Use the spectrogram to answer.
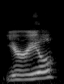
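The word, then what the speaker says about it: Euryale: Which I know how to say that one because Percy is very helpful and says that it rhymes with Muriel. So, Uriel, thank you for that.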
